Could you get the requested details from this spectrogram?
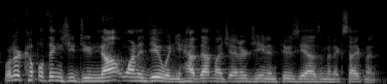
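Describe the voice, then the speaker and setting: A man giving an energetic business keynote on stage, firing quick questions at the audience and rattling off lists. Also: on the high side. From Canada. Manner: animated, asks the audience quick questions, acts out quoted voices. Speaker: keynote speaker. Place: event stage before a live audience.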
